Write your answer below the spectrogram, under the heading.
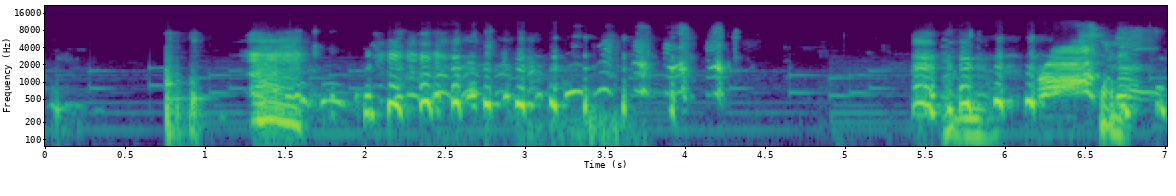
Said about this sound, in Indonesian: Sampai batuk saya.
